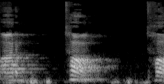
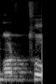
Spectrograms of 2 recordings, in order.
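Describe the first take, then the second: First: অর্থ as "artha", open short a at the end, no o; Sanskrit pronunciation. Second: অর্থ said "ortho", closing on o; Bengali pronunciation. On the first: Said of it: "সংস্কৃতে যখন বলবো আমরা বলবো". (সংস্কৃত উচ্চারণে অর্থ, শেষে ও নেই) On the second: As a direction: round the last vowel of অর্থ to o. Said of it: "বাংলায় যখন বলছেন অর্থ". (বাংলা ধাঁচে অর্থ, ও-কারান্ত) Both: Shown as a demonstration.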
